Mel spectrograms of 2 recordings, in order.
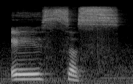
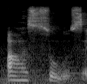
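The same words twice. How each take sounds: First: Asus as "AY-suss"; correct Asus pronunciation. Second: Asus as "ah-SOOS"; wrong Asus pronunciation. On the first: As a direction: say Asus starting with a long A as in "ace". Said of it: "the right pronunciation of this brand is". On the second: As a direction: say Asus with a long "oo". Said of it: "It's ridiculous to pronounce it". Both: Shown as a demonstration.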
